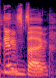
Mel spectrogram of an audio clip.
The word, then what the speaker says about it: Ginsberg: Now, is it Ginsberg or Ginsberg? – Oh. I think it's Ginsberg. – It's a hard G.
